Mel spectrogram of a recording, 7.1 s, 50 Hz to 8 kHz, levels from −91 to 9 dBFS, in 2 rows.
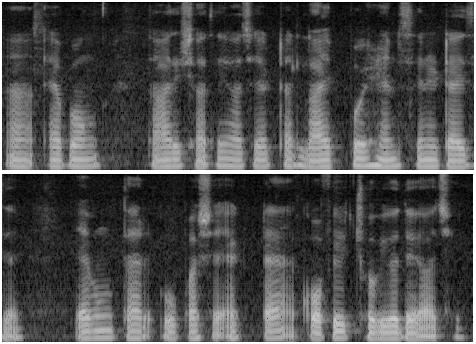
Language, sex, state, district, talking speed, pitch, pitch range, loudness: Bengali, male, Tripura, South Tripura, 155 wpm, 120 Hz, 115-125 Hz, -20 LUFS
